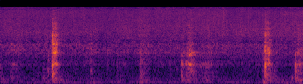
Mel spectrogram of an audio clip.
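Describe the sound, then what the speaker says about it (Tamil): Egg puff filling deep frying in hot oil, a continuous bright hiss with a few sudden louder crackles and spoon scrapes, close and steady, no voices. "இந்த நேரம் டீப் ஃப்ரை ஆகட்டும்."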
